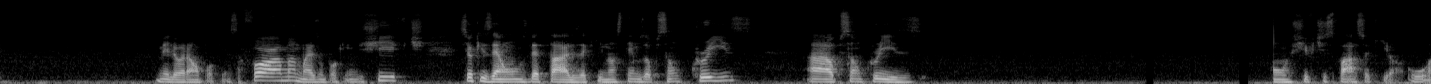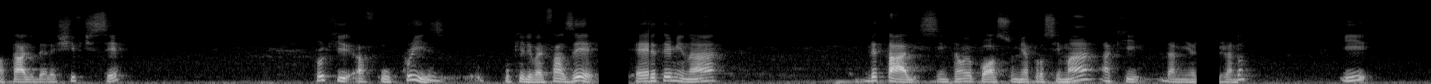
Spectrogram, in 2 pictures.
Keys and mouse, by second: 0.4 click, 0.9 click, 1.4 click, 2.2 click, 2.7-3.8 shift+click, 7.2 ctrl+space, 9.5 ctrl+space, 10.0 shift+space, 12.6 shift+space, 14.5 shift+space, 16.4 shift+click, 17.5 ctrl+middle click, 19.6 middle click, 22.2 click, 25.2 ctrl+middle click, 26.0 middle click, 28.1 click.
